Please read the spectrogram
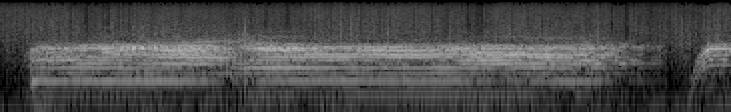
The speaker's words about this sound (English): Yes, we're in Antwerp, and that whistle you've just heard came from one of the countless ships down here at the American docks, along the port of Antwerp.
